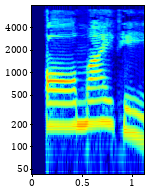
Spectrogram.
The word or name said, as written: almightiness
